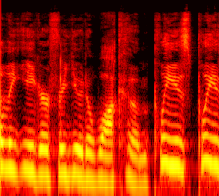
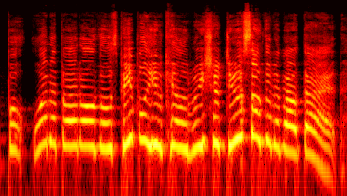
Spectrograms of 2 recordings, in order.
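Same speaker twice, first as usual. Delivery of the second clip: much higher, fretful voice from the crowd; worried villager; 12 semitones higher than usual. Acted. A villager in the back objects to the party, high and fretful. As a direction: pipe up anxiously from the back.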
